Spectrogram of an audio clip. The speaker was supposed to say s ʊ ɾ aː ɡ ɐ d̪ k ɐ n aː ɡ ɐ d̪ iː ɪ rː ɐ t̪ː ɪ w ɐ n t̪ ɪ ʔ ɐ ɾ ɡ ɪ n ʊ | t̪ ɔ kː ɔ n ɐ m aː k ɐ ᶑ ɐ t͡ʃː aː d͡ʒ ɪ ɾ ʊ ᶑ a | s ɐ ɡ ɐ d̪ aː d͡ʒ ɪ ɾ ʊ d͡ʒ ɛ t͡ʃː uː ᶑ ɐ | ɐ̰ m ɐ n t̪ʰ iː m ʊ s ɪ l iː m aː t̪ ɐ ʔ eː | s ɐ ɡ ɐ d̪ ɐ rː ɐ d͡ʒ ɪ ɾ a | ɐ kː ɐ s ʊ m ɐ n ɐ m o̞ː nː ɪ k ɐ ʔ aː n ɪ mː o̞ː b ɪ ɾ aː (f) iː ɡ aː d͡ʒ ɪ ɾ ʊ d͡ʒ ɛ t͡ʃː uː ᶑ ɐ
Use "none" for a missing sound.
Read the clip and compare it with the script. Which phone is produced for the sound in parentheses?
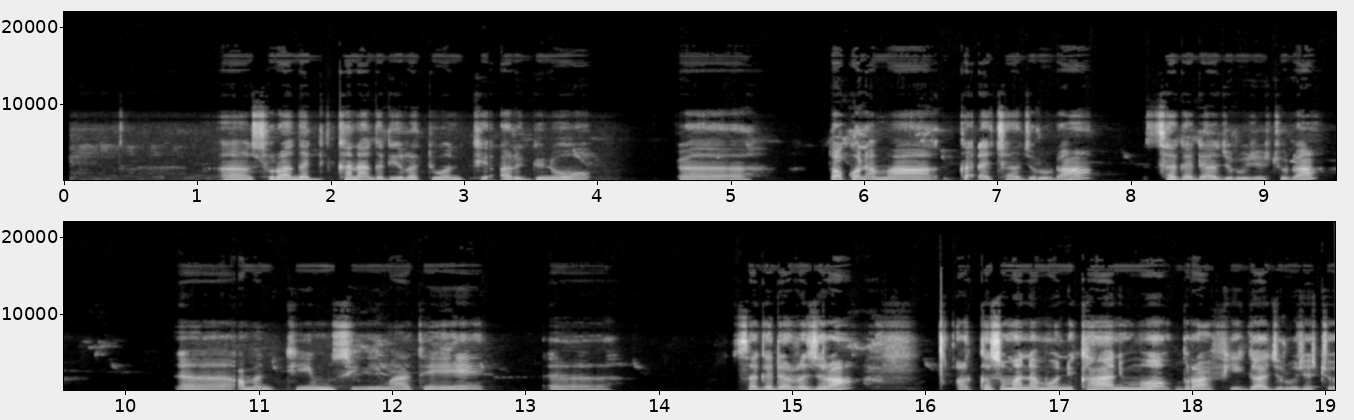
f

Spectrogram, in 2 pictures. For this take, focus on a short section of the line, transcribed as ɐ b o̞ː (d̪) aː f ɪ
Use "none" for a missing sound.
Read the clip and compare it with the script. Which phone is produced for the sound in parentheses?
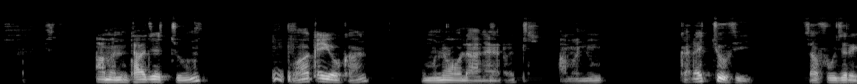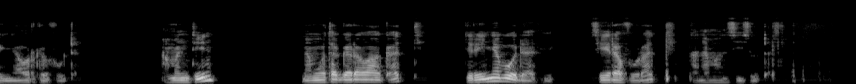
d̪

